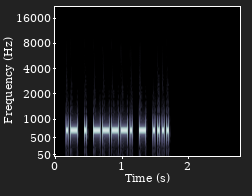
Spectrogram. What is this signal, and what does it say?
Morse code, heard as a keyed tone, about 36 wpm, 700 Hz. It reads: AE9TH
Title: USA Call Signs - 5 Characters - 4x Character Spacing - 35wpm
